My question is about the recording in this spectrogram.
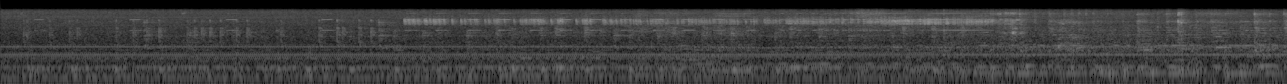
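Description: Film soundtrack playing through a TV's speakers: a quiet passage over a steady hum, with a high, even tone from about four seconds in to about ten seconds.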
